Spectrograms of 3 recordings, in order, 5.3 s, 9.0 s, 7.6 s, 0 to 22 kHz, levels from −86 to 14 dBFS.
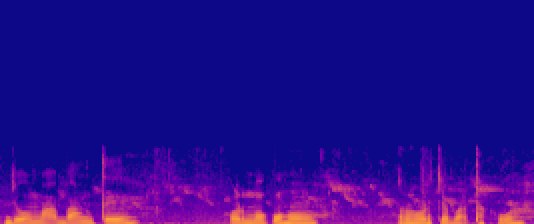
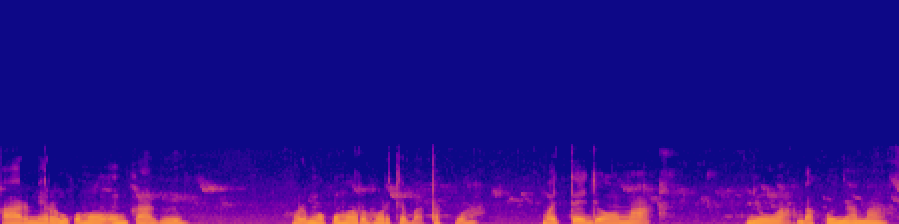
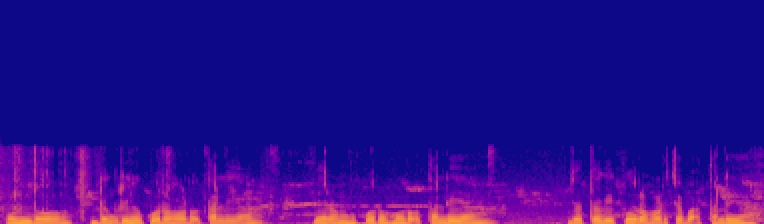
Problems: constant background noise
